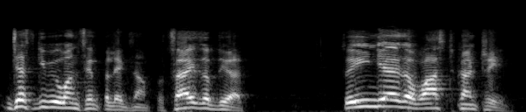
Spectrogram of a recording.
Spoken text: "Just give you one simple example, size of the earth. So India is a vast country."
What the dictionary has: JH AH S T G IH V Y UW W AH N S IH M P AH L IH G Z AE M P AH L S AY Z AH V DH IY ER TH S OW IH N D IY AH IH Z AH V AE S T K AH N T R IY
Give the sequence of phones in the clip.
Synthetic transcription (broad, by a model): JH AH S T G IH V Y UW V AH N S IH M P AH L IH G Z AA M P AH L S AY Z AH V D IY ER T S OW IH N D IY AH IH Z AH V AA S T K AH N T R IY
